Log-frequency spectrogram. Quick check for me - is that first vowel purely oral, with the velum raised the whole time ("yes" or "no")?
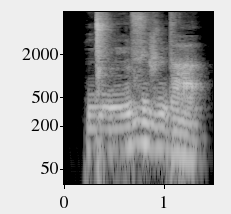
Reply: no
